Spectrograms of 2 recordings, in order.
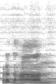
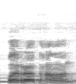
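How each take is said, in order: First: The p and r form one cluster. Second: A vowel is inserted between p and r. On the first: The speaker calls it right. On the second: The speaker calls it wrong.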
